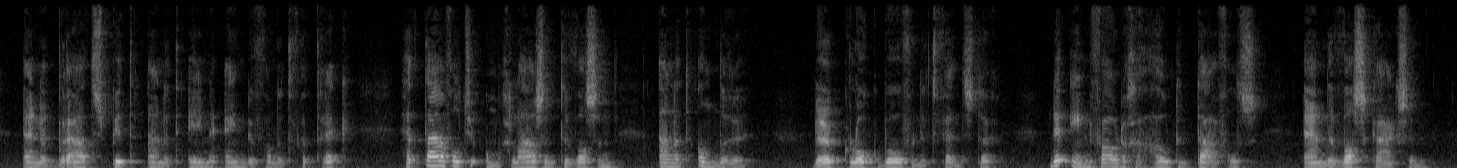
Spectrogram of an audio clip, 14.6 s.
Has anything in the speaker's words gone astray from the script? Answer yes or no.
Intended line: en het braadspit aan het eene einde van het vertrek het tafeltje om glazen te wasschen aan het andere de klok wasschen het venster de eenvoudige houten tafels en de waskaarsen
yes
